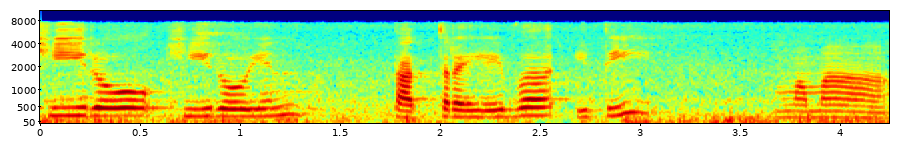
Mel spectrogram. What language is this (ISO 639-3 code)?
san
